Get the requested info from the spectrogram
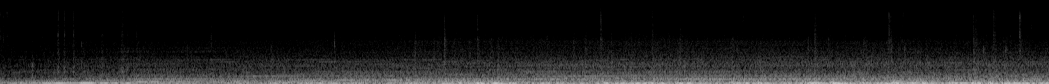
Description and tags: Honda CRV, accelerating from a stopped position. Recorded with a Zoom H2n.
